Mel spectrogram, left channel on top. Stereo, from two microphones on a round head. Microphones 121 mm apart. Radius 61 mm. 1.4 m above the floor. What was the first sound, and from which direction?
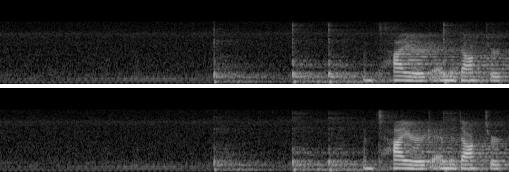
A thud, 55° left (ahead or behind).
